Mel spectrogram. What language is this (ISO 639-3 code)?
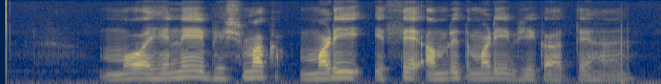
hin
